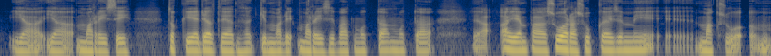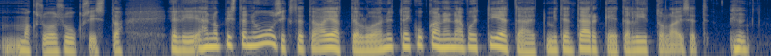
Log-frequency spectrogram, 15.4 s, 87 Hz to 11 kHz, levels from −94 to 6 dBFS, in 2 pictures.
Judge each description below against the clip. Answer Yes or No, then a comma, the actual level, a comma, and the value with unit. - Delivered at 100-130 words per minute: Yes, average, 115 wpm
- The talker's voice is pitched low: No, medium, 150 Hz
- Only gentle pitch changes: No, average, 4.0 semitones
